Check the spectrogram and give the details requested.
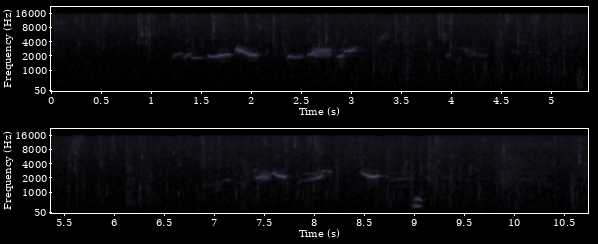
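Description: Faint bird song: two short phrases of quick wavering chirps, about a second in and again about seven seconds in, over quiet outdoor ambience with a few faint ticks.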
